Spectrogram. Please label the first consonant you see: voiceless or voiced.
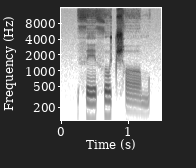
voiceless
